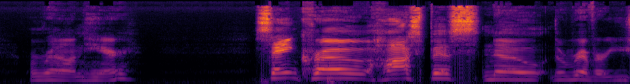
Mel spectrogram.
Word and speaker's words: Saint Croix: around here are you Saint Crow Crow x x is silent you're not from around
